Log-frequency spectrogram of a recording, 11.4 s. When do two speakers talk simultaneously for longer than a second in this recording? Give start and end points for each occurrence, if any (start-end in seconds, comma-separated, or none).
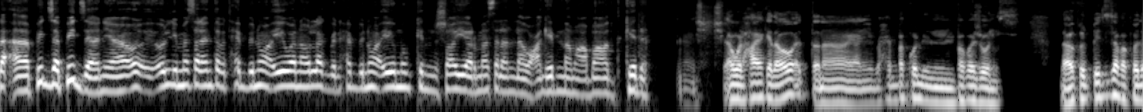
none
